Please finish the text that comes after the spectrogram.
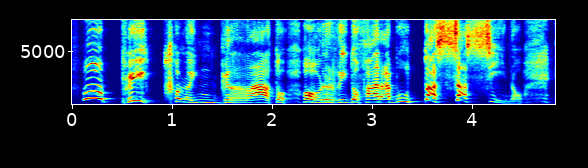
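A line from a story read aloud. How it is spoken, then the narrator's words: Shrieking for show. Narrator (Italian): Charlotte … accompagnandoli a un urlo a beneficio del pubblico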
